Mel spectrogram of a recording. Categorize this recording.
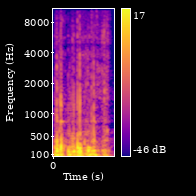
Sound effects > Objects / House appliances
